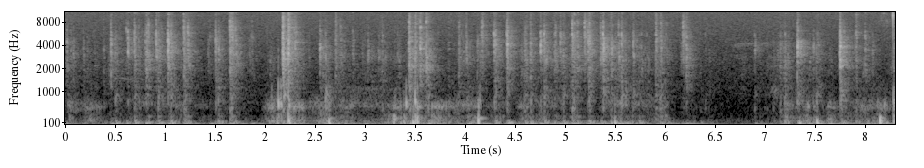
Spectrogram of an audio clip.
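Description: Typing on a computer keyboard: individual key clicks at an uneven pace, with a brief pause about two-thirds of the way through.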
